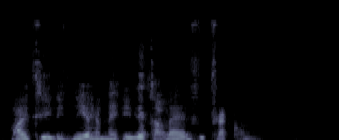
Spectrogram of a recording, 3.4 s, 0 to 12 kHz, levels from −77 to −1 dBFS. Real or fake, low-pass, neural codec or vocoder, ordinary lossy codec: fake; 10.8 kHz; codec, 44.1 kHz, 1.7 kbps, Pupu-Codec; AAC, 32 kbps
